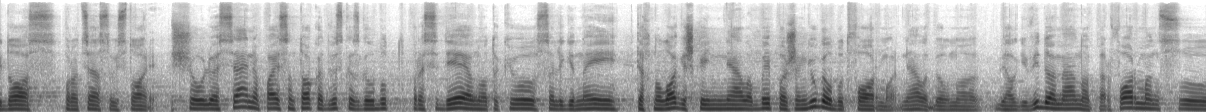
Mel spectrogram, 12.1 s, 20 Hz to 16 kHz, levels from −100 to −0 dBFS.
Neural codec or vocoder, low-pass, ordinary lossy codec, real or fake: none; 14.4 kHz; MP3, 96 kbps; real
